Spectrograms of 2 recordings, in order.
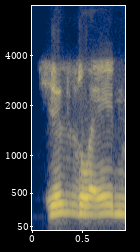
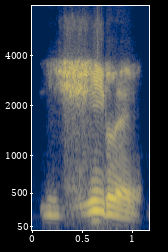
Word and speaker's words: Ghislaine: I hear people say Ghislaine Maxwell. Yeah. It's a French name, and it's pronounced Ghislaine.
